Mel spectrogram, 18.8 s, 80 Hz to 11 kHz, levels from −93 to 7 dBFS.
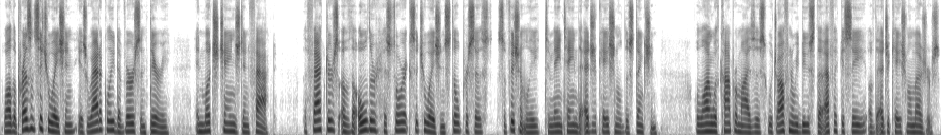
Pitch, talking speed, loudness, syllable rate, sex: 170 Hz, 130 wpm, -18 LUFS, 5.1 syllables/s, female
